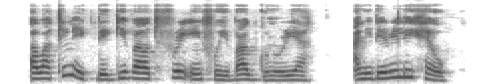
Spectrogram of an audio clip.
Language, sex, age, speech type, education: Nigerian Pidgin, female, 15-29, spontaneous, tertiary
